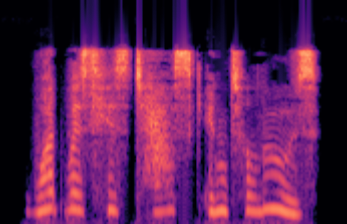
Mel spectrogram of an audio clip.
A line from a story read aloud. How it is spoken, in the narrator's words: Her voice was weak, filled with disbelief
